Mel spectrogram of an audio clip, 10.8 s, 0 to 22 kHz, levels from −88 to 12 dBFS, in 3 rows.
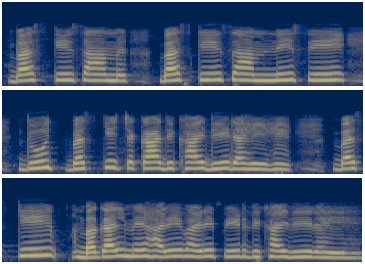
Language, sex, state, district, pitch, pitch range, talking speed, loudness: Hindi, female, Chhattisgarh, Rajnandgaon, 280 Hz, 260-295 Hz, 140 wpm, -18 LUFS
